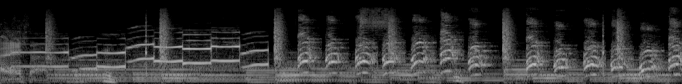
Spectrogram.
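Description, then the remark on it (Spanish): A New Guinea singing dog's high, wavering song-like howls rise and fall in pitch, breaking into a rapid series of yipping, warbling calls, loud with no talking. “¿A que no sabías que existían los perros cantores de Nueva Guinea?”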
